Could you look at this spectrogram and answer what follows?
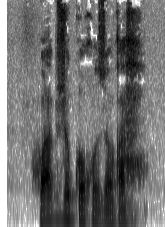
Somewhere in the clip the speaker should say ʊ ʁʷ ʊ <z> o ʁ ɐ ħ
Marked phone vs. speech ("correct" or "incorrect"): correct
